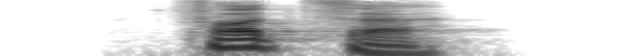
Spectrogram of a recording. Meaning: 1. cunt (vulva, also vagina) 2. cunt (swearword, usually towards women) 3. muzzle 4. slap in the face
- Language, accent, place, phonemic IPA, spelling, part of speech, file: German, Germany, Berlin, /ˈfɔtsə/, Fotze, noun, De-Fotze.ogg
